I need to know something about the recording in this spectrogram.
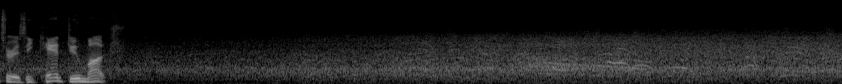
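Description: A large stadium crowd murmurs and cheers steadily in the distance.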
